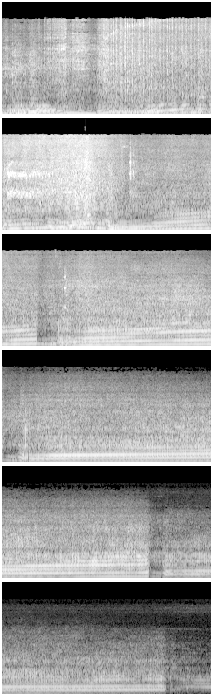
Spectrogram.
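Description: Car engine accelerating hard through the gears, revs climbing in each gear and dropping at four upshifts. Tyres squeal during the launch near the start.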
